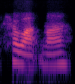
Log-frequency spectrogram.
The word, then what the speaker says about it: Hawatmeh: It's Hawatmeh.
